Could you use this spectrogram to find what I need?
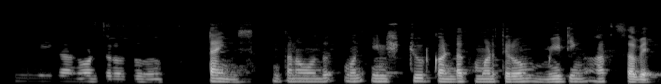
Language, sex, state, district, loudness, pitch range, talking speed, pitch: Kannada, male, Karnataka, Dharwad, -26 LUFS, 130-140 Hz, 110 wpm, 135 Hz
